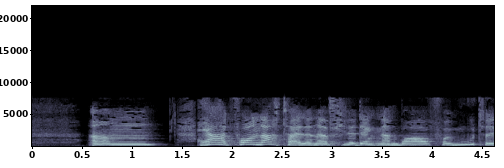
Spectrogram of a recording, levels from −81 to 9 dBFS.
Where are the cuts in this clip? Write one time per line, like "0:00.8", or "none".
none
